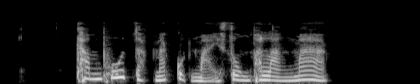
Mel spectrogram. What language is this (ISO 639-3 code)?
tha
